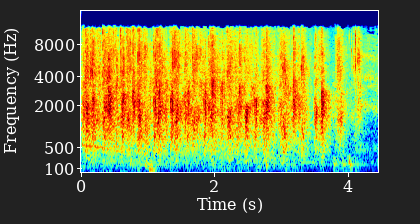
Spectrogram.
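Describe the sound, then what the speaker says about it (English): An audience applauds the planning committee at the opening ceremony of a Model African Union conference, a steady, dense wash of clapping from a large crowd that holds throughout and eases slightly at the end. "Please give them a round of applause for all the work that they've done."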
